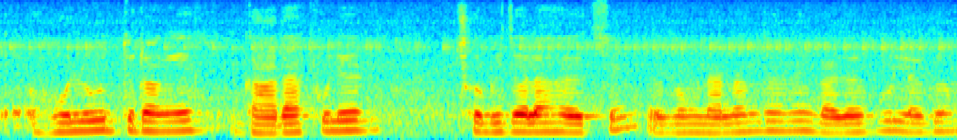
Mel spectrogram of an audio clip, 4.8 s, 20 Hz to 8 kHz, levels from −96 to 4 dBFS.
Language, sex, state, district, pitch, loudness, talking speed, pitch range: Bengali, male, West Bengal, Kolkata, 150 Hz, -17 LUFS, 175 wpm, 140-160 Hz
